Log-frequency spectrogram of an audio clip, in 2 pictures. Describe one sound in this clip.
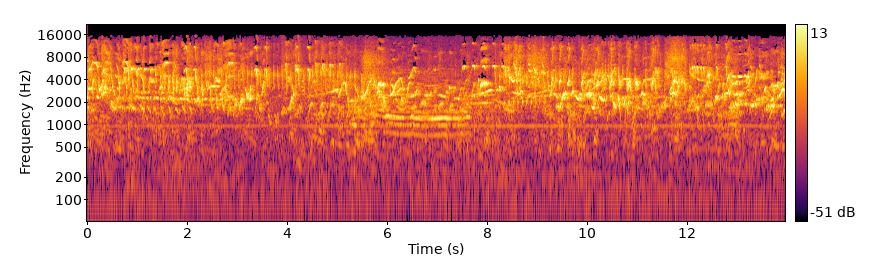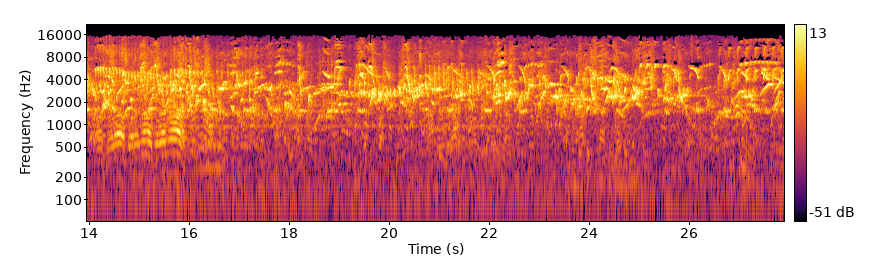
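Songbirds sing busily, with fast chirps, trills and whistles.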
